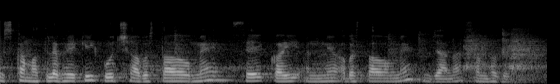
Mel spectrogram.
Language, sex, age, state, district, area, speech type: Hindi, male, 18-30, Madhya Pradesh, Seoni, urban, read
